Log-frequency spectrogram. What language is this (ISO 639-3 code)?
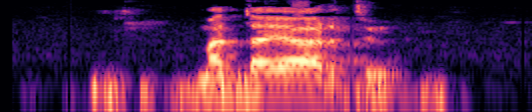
btv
